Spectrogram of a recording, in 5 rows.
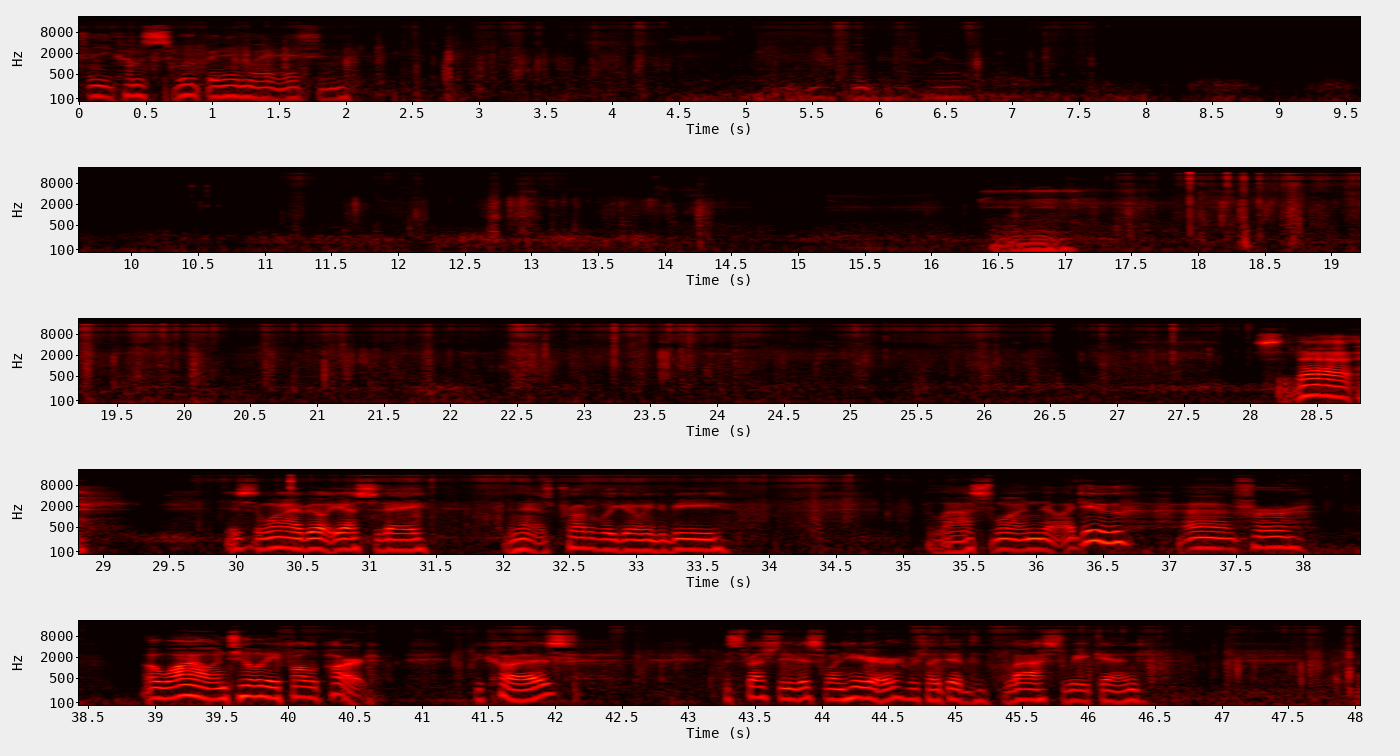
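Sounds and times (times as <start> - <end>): footsteps crunching on dry grass: 0.0 - 8.0, 11.0 - 15.4, 16.4 - 48.0
low voice: 5.1 - 6.9.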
